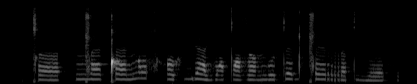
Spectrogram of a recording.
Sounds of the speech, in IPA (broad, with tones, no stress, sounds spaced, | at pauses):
ǀ ə˨ | ŋ͡ǁ ɛ˨ ǃ ɛ˨ ŋ o˦ sˤ x u˨ x bʲ æ˦˨ vʲ ə˨ tˤ ə˨ z ʌ˨ ŋ u˨ t e˦ d ǁ e˦ r ə˨ t vʲ e˨ x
